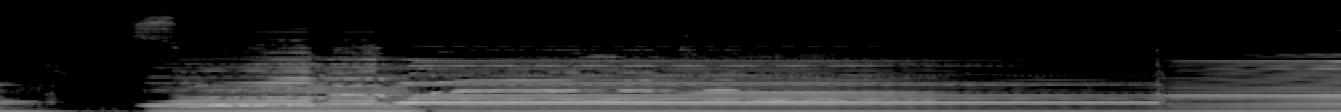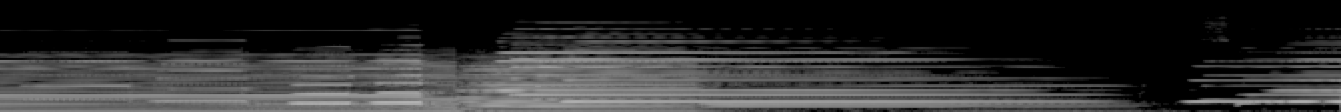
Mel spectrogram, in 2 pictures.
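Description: Chromatic button accordion playing a slow instrumental passage of sustained chords under a melody line. The sound drops away briefly just after the start and again just before the end.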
